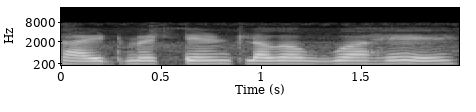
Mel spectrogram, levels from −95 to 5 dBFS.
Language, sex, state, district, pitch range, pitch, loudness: Hindi, female, Uttar Pradesh, Etah, 200-210 Hz, 205 Hz, -20 LUFS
